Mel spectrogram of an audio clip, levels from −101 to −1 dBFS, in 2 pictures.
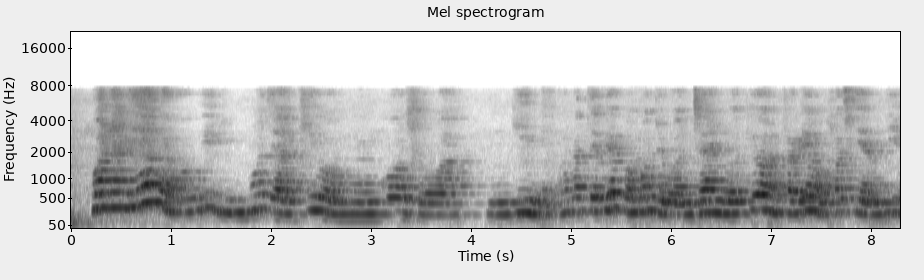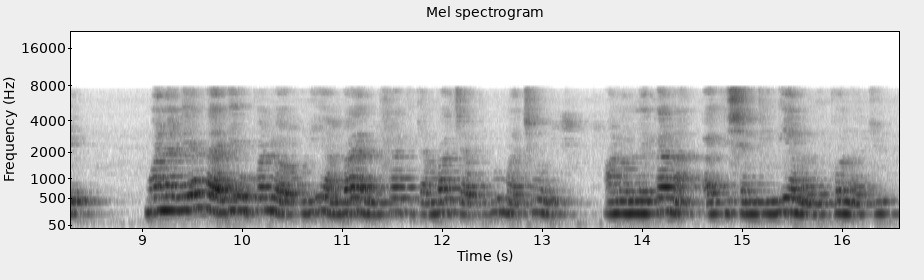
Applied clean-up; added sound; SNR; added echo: none; none; none; reverberation time 0.5 s.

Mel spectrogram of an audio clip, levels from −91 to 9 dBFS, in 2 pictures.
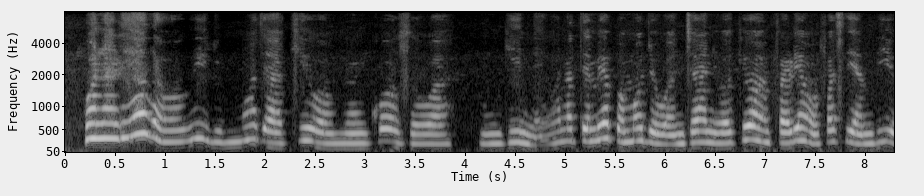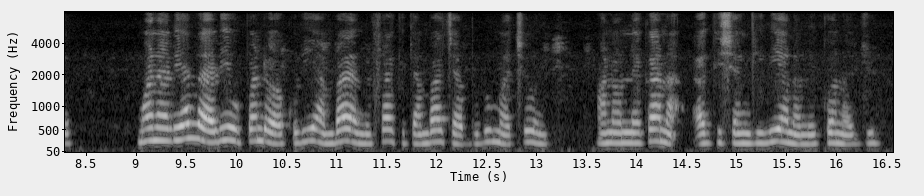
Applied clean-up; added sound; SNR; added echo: none; none; none; none.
